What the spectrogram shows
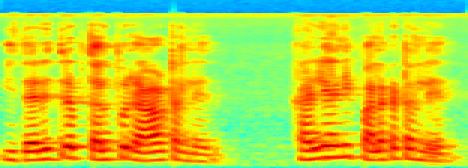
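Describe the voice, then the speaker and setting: A woman's voice: medium pitch, normal speed, warm tone, natural voice. A woman voicing a worried older father who pleads frantically. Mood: frantic pleading. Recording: roomy echo.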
